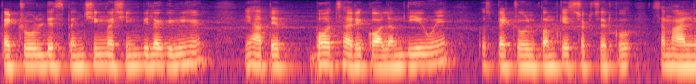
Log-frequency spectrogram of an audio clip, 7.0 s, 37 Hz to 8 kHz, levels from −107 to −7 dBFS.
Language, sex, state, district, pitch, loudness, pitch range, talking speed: Hindi, male, Gujarat, Valsad, 120 Hz, -20 LUFS, 115-125 Hz, 205 wpm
